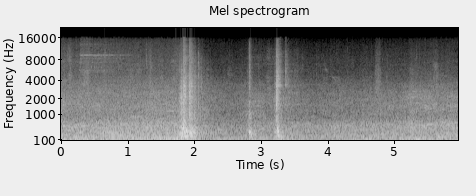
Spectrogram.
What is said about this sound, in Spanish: Vamos a escuchar ese cerrojazo.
